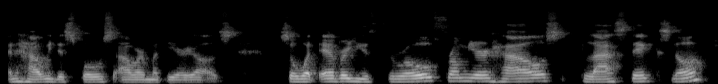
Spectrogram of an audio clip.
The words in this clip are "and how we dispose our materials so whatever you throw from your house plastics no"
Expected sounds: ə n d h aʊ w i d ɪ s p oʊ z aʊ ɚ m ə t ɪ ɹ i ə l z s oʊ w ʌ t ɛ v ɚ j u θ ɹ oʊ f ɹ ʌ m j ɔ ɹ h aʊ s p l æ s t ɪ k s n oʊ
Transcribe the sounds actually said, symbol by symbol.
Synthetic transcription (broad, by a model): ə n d h aʊ w i d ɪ s p oʊ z aʊ ɚ m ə t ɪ ɹ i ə l s oʊ w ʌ t ɛ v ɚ j u θ ɹ oʊ f ɹ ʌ m j ɔ ɹ h aʊ s p l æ s t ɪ k s n oʊ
